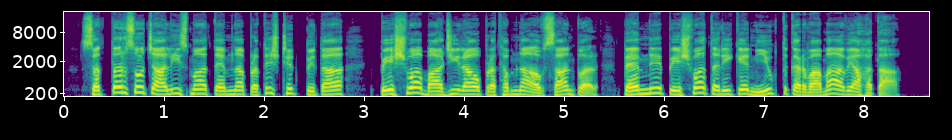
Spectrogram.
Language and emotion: Gujarati, neutral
